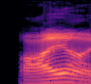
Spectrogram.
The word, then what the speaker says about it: Ion: of get down to the either, help me pronounce it, Jay Ion. Ion, you nailed it.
